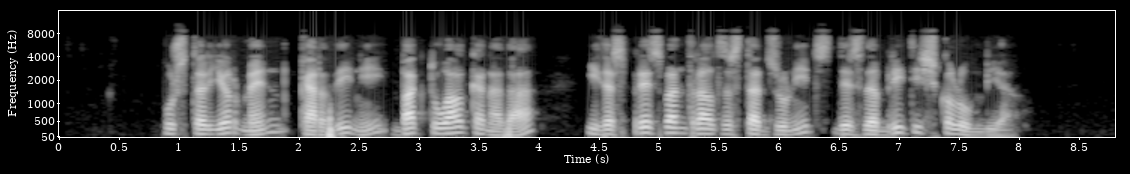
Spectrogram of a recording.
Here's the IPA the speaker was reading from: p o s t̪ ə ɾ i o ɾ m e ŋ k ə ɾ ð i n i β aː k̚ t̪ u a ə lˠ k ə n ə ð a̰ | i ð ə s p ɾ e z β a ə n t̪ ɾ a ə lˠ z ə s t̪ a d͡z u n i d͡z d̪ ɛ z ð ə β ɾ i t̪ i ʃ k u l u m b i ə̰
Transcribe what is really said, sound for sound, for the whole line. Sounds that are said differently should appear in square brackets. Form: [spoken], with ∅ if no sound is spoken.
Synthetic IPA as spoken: p [u] s t̪ ə ɾ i o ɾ m e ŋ k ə ɾ ð i n i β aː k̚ t̪ u a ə lˠ k ə n ə ð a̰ | i ð ə s p ɾ e z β a ə n t̪ ɾ a ə lˠ z ə s t̪ a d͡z u n i d͡z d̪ [e] z ð ə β ɾ i t̪ i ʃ k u l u m b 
